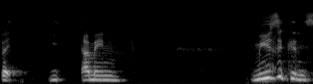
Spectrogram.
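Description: On a very clean recording with a silent background, a woman speaks at a moderate pace. She has an Australian accent. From Australia, Newcastle. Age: 30s. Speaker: comedian and author. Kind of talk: casual chat. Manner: animated.

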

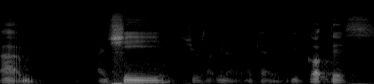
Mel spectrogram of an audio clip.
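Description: A fairly low-pitched man's voice with a bright, sharp tone and a London accent. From Southeast London, Catford. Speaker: writer. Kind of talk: school presentation.

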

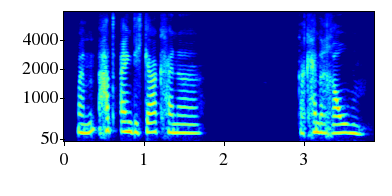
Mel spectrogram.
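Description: A woman at a fairly slow pace and medium pitch, with music in the background and a dry, close sound with no echo. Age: 30s. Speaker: podcaster and master's student. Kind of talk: casual solo monologue. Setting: home office. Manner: very colloquial, laughing often.

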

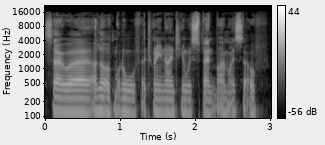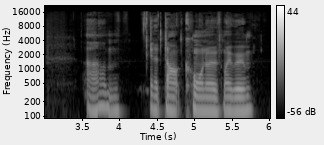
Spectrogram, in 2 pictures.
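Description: Mumbled words in a monotone, flat intonation. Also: man, medium pitch for a man. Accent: British. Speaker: podcast host. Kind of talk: casual interview. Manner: self-described mumbler.

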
